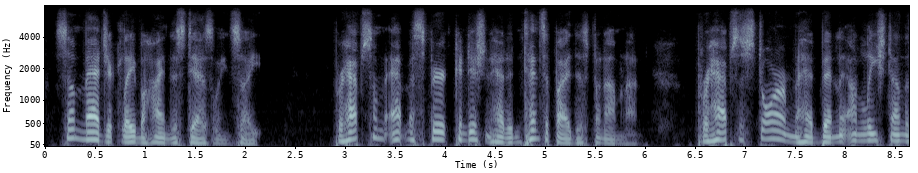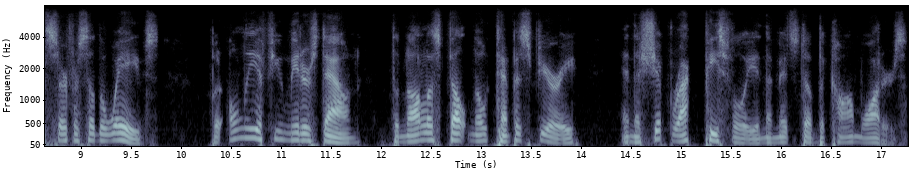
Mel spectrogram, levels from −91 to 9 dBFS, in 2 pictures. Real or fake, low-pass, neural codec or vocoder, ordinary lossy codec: real; 7.2 kHz; none; Opus, 32 kbps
